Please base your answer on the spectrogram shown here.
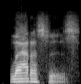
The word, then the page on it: latices: American English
